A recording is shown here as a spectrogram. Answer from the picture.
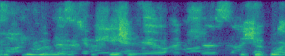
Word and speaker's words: Gjoa: Quickly, the name Gjoa is spelled G-J-O-A. I just wanted you to know that so you aren't confused when you look at the spelling. You see, it doesn't necessarily look exactly like you would expect.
